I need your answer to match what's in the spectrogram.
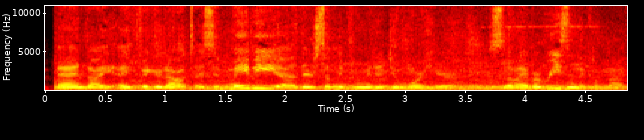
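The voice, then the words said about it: Odd European-sounding accent. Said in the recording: “her odd accent ... Lindsay started using this accent back in 2016. I guess you could call it European.”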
